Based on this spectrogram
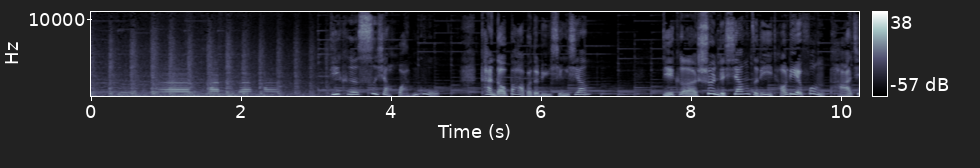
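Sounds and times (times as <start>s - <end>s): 
train clattering along the rails: 0.0s - 4.3s
speech: 3.2s - 6.8s, 7.6s - 10.2s.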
